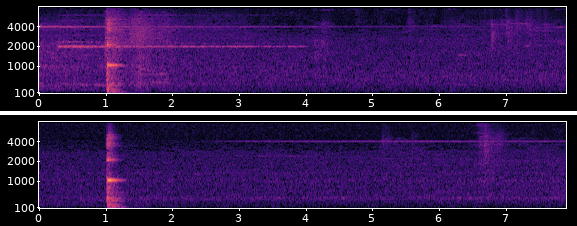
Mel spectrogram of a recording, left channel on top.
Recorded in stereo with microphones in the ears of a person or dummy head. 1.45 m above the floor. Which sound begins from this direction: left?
A scream, at 1.0 s.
